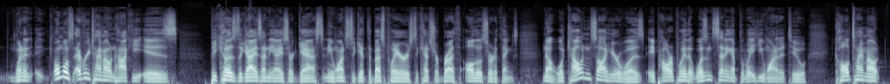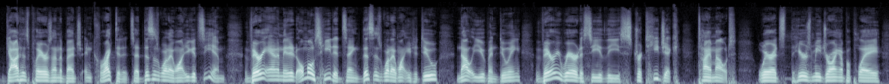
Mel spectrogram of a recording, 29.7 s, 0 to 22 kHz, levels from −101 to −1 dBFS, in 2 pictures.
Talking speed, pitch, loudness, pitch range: 215 wpm, 115 Hz, -19 LUFS, 105-135 Hz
